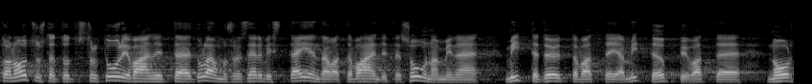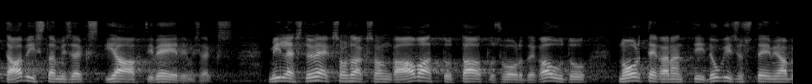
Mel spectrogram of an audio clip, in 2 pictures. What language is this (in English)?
Estonian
